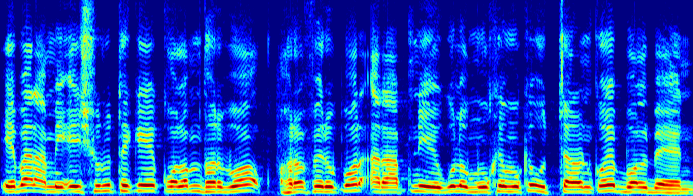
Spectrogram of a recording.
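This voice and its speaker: A man with a Bangladeshi Bengali accent teaches Quran reading as a step-by-step spelling lesson, sounding out each letter slowly and drawing vowels out long. He poses questions to the viewer and then answers them himself. His voice sits high, steady and darkish, with no echo.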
